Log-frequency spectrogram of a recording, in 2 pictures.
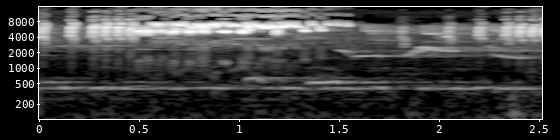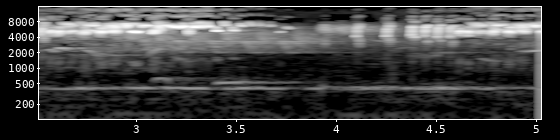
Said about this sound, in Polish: jeśli się właśnie teraz, kiedy tego słuchamy, wybierzemy na pola, bo to jest gatunek związany z otwartymi przestrzeniami krajobrazu rolniczego, gdzie są kępy krzewów, kępy drzew, to wsłuchując się w śpiew ptaków, możemy usłyszeć śpiew potrzeszcza.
